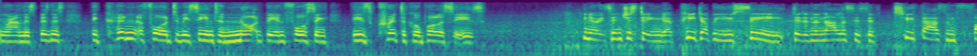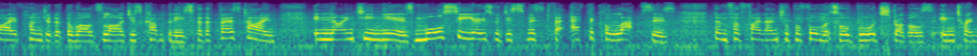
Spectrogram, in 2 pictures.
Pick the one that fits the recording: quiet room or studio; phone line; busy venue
busy venue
